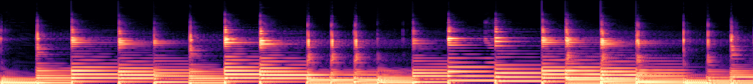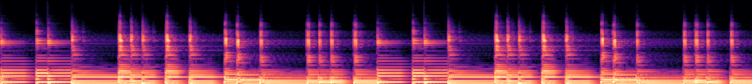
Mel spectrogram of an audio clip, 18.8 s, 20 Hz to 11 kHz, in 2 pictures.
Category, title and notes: Music > Solo instrument
Apple A Day Bassline 2 - 102BPM A# Minor
Two bass guitar riffs in A# minor at 102 BPM. Made using the Bass Guitar pack for Spitfire LABS in REAPER. Second of two parts.
102, basslines, riff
